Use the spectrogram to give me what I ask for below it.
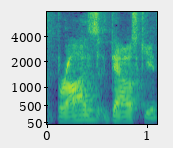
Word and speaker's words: Brodowski: It's Brodowski. It's like it's spelled.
